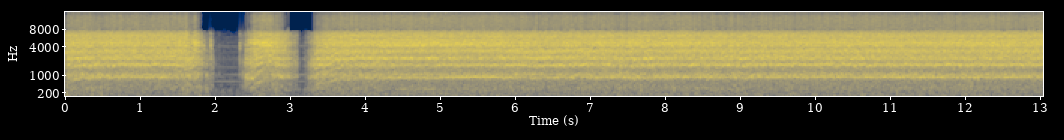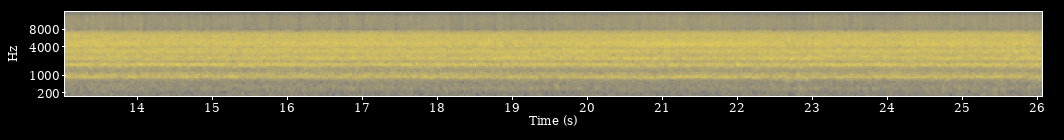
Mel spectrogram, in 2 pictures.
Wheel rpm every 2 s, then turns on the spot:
230, 80, 200, 230, 230, 230, 230, 230, 240, 230, 230, 230, 230.
none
